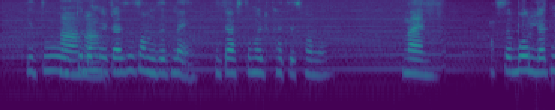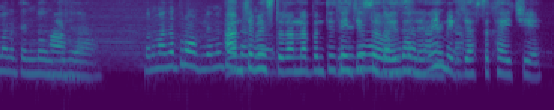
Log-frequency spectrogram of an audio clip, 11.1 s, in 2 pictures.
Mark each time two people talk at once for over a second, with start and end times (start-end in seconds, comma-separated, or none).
9.0-10.2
